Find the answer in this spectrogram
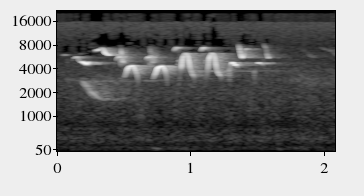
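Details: Male indigo bunting (Passerina cyanea) newly arrived at its spring breeding site in low shrubby habitat, singing loudly from a high twig to claim territory: a bright, high, quick phrase of sweet paired notes rising and falling over about 1.5 seconds.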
